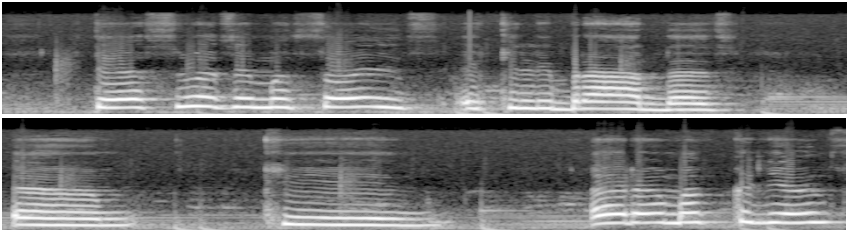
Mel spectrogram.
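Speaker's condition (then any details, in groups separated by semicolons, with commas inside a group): Cerebral palsy; specific motor neurons affected, unable to walk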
